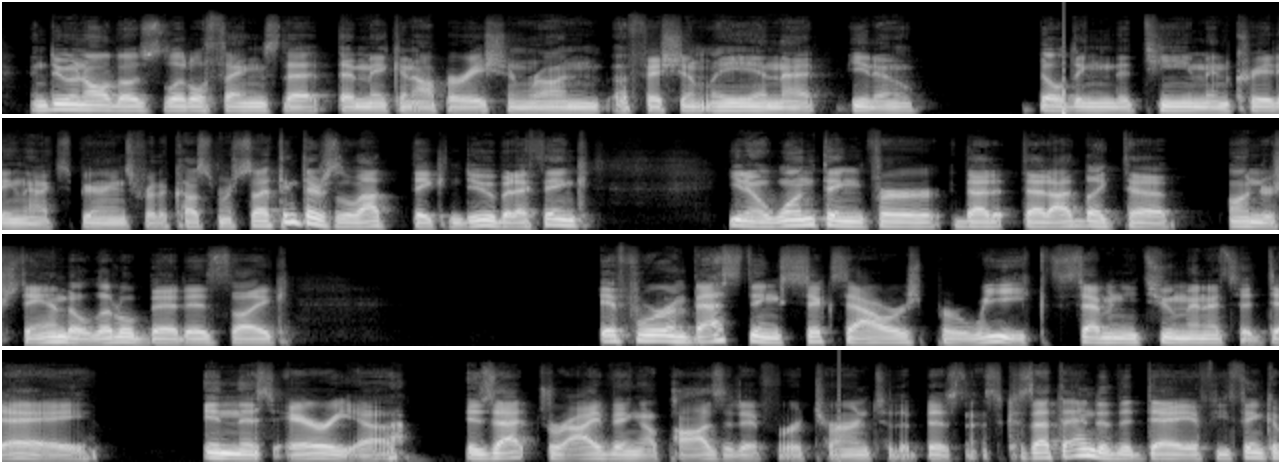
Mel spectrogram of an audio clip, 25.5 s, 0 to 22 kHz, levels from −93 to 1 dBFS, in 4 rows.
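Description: Speech with two brief repeated buffer faults, at 5.31 s and 23.34 s. The device replayed its last 1.45 ms block, two and three extra times, which fits a 64-sample buffer. Each repeat is heard as a tiny click-buzz rather than a silent dropout gap.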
